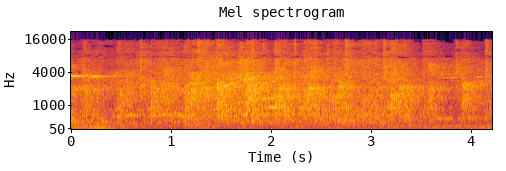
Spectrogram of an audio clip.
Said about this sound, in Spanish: Un fuerte aplauso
